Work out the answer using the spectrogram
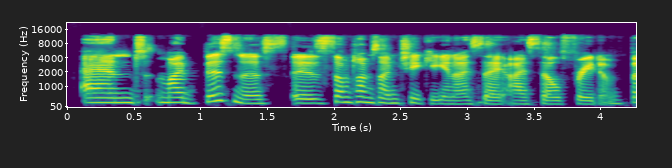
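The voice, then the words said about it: New Zealand accent. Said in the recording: “I'm originally from New Zealand, so that's the accent.”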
